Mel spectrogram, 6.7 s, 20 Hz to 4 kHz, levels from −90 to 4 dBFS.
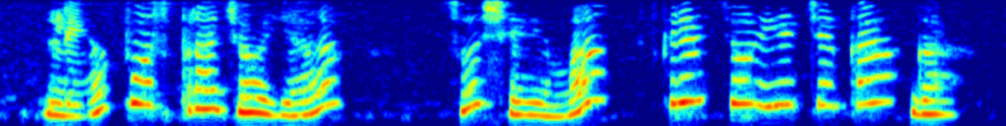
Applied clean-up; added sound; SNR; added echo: none; none; none; none.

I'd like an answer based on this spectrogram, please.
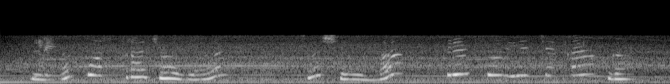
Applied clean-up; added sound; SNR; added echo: none; Domestic sounds, home sounds; 10 dB; none.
